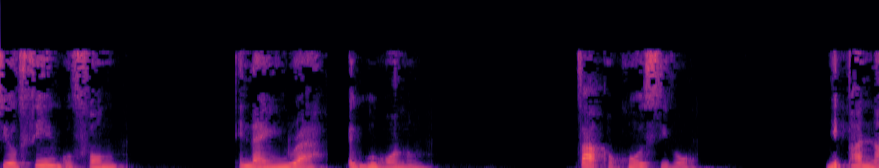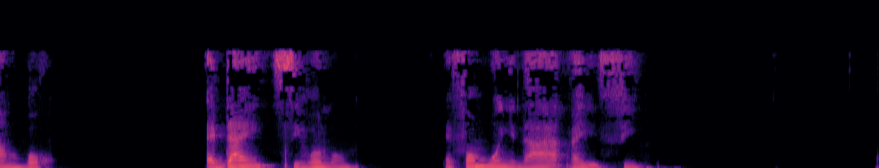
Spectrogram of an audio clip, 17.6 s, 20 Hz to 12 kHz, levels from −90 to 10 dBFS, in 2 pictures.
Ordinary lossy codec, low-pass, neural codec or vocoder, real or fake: MP3, 32 kbps; 10.8 kHz; codec, 24 kHz, 0.9 kbps, WavTokenizer, small release; fake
